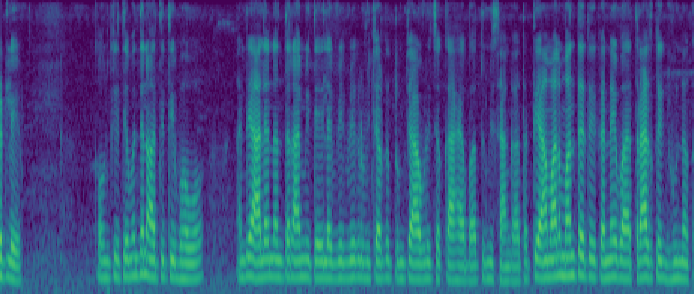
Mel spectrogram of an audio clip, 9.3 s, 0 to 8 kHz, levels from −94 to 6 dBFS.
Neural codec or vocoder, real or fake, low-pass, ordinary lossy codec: none; real; none; none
